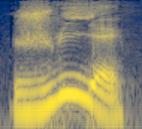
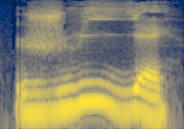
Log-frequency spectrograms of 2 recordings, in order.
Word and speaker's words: juillet: Juillet. Okay, you get this double L here. Yeah. Juillet. Juillet. Don't pronounce this final T, E-T here at the end.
